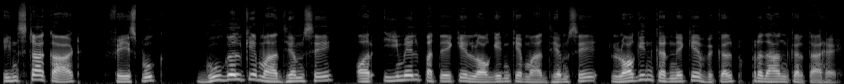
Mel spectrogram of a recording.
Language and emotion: Hindi, neutral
